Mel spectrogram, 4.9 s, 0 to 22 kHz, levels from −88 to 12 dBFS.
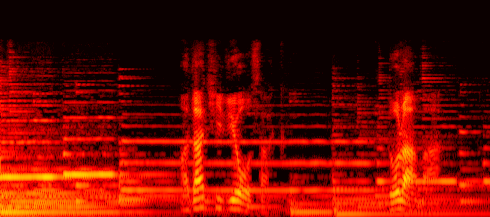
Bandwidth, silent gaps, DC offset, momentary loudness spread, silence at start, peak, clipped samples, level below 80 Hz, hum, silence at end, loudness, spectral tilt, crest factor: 10 kHz; none; under 0.1%; 14 LU; 0 s; -8 dBFS; under 0.1%; -46 dBFS; none; 0 s; -28 LUFS; -6 dB/octave; 20 dB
